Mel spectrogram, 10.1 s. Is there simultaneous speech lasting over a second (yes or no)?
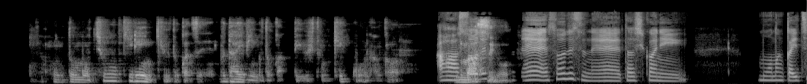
no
